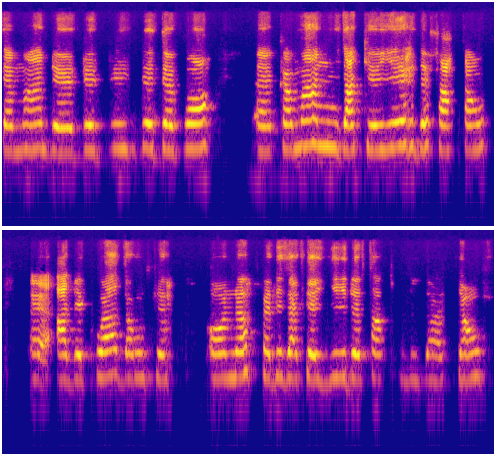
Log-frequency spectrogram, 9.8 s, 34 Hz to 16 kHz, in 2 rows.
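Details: 29-year-old woman with cerebral palsy caused by lack of oxygen at birth, who appears to mention speech difficulties, speaking French; dysarthria with cerebral palsy.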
